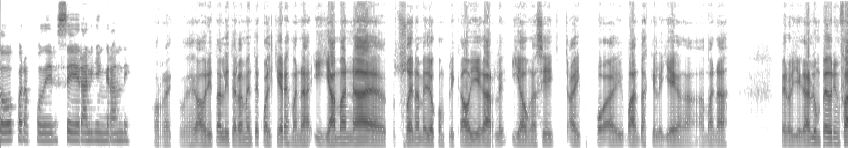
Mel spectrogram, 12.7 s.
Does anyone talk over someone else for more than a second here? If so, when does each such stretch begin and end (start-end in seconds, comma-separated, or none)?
none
